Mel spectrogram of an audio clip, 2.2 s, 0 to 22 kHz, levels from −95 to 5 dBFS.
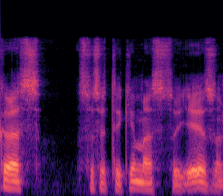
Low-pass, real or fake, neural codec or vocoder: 10.8 kHz; fake; vocoder, 44.1 kHz, 128 mel bands, Pupu-Vocoder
